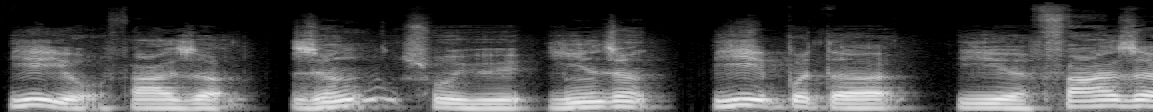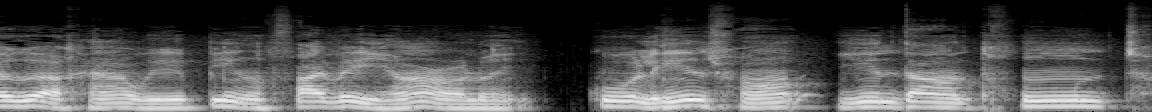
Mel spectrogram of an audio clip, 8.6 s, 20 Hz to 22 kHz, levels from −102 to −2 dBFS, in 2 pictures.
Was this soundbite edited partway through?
yes; 3 cuts; at 1.0 s, 2.5 s, 6.4 s

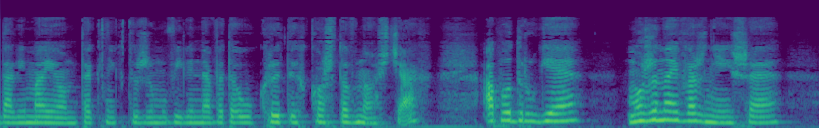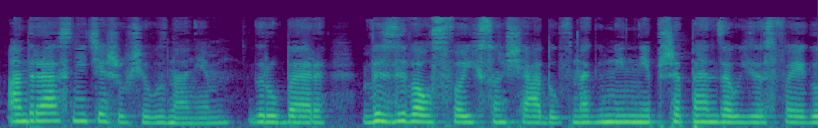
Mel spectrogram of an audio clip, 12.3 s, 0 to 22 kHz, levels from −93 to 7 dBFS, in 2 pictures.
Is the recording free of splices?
yes; 0 cuts

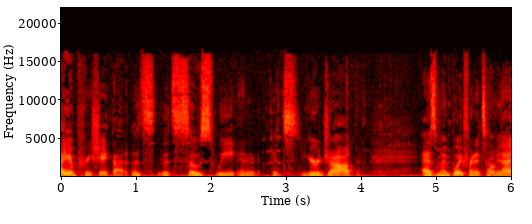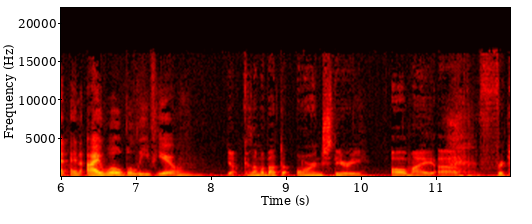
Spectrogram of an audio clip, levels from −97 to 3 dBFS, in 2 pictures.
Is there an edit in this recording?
no; 0 cuts

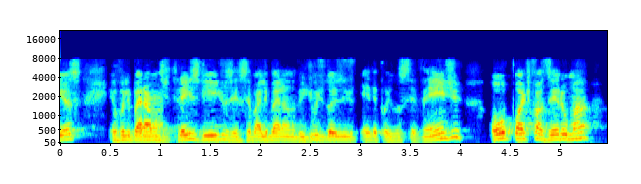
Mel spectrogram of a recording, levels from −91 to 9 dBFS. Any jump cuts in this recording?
yes; 3 cuts; at 1.0 s, 2.5 s, 3.0 s

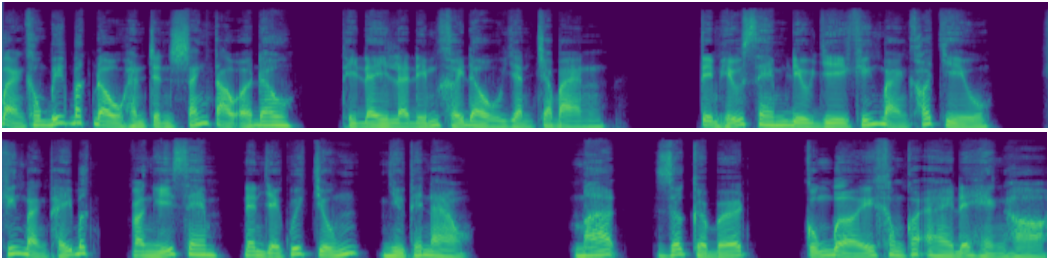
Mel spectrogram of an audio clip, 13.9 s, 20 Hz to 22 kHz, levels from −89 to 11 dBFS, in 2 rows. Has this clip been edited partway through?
yes; 1 cut; at 7.6 s

